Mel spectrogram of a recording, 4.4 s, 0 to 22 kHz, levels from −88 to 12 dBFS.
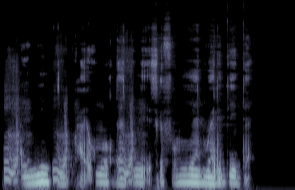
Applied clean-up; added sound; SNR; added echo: neural mask model Resemble Enhance denoiser.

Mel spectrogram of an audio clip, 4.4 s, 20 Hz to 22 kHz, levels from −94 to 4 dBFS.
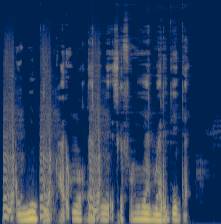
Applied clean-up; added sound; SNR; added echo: none; Fart; 8 dB; none.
